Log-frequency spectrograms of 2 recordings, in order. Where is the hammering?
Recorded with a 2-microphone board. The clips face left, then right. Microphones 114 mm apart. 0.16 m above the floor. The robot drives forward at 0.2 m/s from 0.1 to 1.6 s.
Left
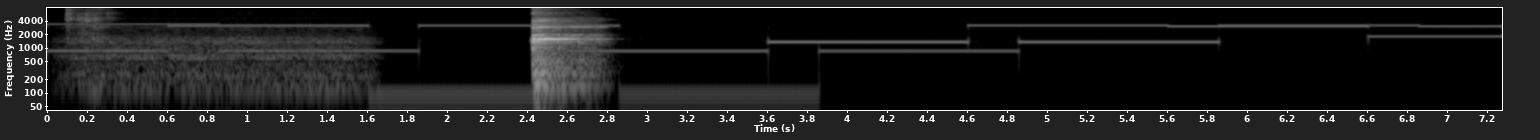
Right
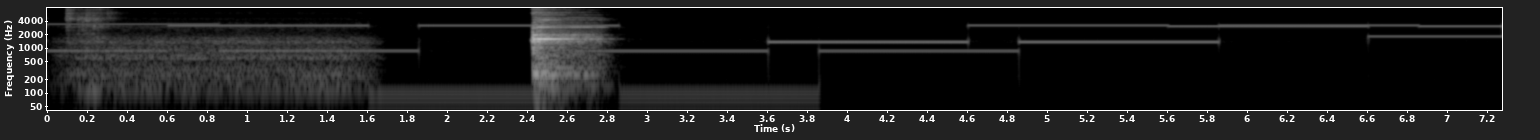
15° left (ahead or behind), 1.1 m.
